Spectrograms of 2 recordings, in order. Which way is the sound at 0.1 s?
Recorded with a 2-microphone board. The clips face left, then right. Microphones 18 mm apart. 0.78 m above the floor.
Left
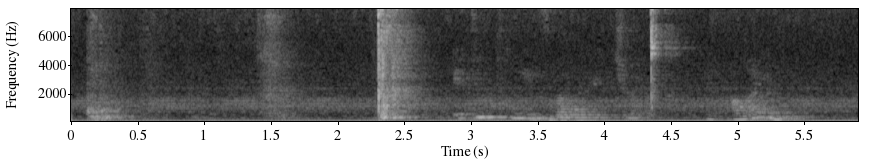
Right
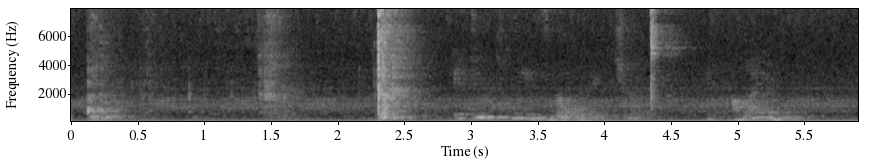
80° right.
